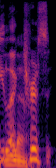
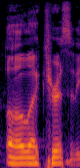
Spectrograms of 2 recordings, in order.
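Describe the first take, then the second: First: The word does not begin with 'uh'. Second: The word begins with an 'uh' vowel sound. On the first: The speaker calls it right. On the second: The speaker calls it wrong. "it's not U H L. It's not electricity"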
